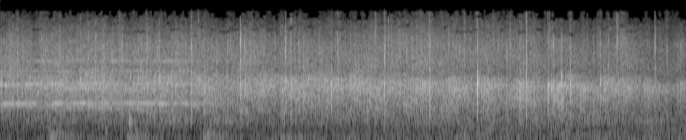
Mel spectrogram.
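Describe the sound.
Church audience applause welcoming a guest speaker: dense, even clapping that holds at a steady level from start to finish.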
